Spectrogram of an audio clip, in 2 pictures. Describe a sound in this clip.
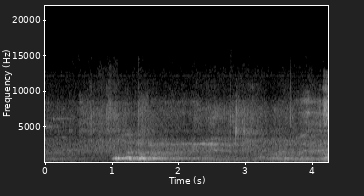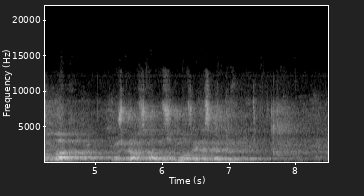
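A man shouts out calls in an echoing hall.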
